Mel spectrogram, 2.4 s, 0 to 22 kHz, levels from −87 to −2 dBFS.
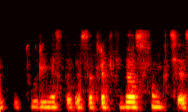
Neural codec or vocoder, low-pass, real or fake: none; 7.2 kHz; real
